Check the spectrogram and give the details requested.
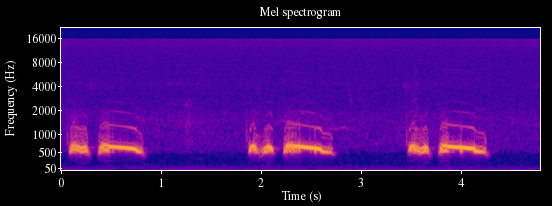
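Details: Spotted dove decoy bird singing the full 'giọng thổ' style cooing at first light to provoke rivals: three low hooting phrases, each a short coo then a longer falling one, spaced about 1.7 seconds apart, otherwise quiet.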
